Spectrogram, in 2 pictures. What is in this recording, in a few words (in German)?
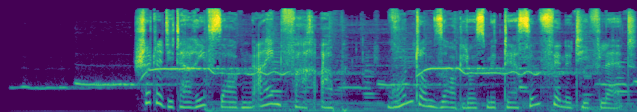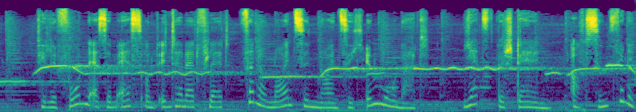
werbung, deutsch frauen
